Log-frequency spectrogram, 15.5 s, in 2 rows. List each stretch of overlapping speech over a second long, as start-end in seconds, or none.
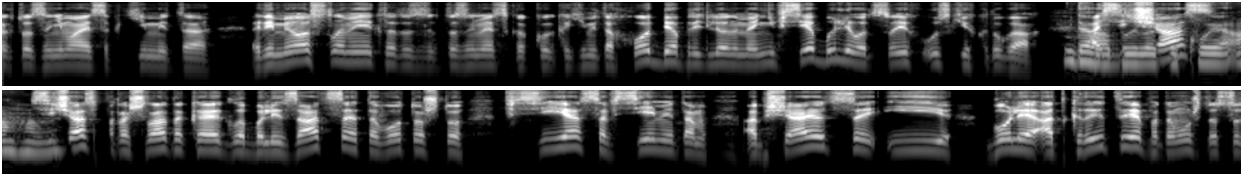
6.6-8.1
